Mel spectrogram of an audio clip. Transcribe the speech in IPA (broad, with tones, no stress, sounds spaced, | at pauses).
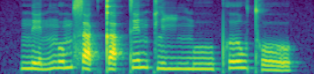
n e˩˦ n ŋ o˦˥ m s a˨˩ k̚ t a˨˩ ʔ t e˥˩ n k l iː˧ ŋ m uː˧ pʰ ɤː˥˩ w tʰ oː˨˩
